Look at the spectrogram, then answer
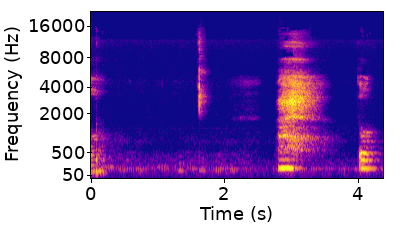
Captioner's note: sigh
